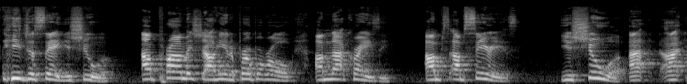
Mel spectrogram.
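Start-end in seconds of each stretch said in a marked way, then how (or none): none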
